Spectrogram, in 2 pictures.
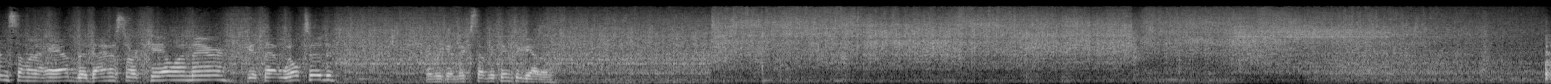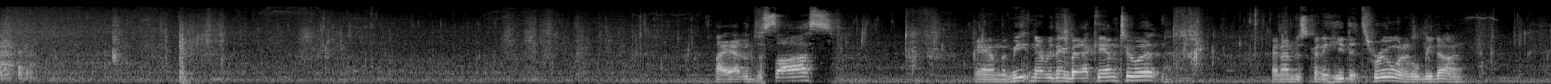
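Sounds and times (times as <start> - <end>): vegetables sizzling in a wok: 0.1 - 18.7.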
